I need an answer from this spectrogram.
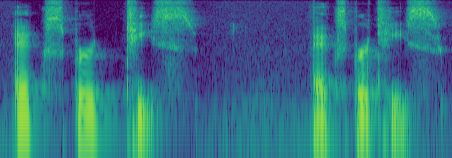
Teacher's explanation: with expertise, we put the stress on the first and third syllable. That's the first and the last syllable.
